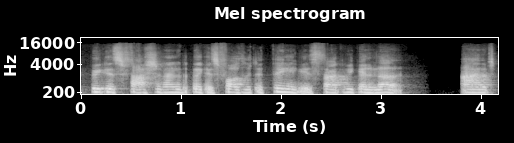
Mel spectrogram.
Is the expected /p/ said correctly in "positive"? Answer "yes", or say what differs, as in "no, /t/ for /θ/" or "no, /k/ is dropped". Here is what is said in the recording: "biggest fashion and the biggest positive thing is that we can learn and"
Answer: no, /f/ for /p/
